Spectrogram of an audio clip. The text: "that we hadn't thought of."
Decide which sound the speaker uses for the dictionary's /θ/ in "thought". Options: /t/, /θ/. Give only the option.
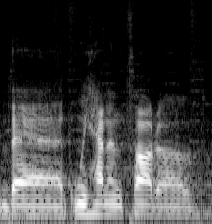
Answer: /θ/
